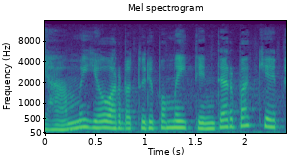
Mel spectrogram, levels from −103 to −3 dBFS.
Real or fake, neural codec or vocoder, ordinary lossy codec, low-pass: real; none; MP3, 96 kbps; 14.4 kHz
